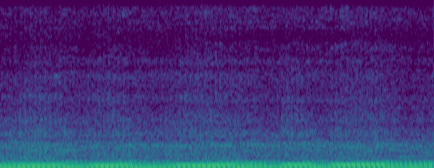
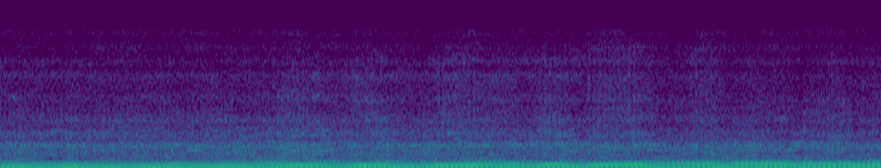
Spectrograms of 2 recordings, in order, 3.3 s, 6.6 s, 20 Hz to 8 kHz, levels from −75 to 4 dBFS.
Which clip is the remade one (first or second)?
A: second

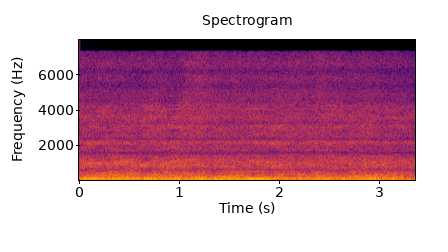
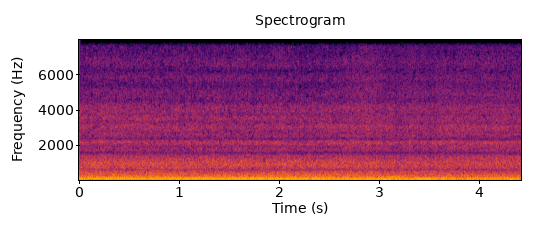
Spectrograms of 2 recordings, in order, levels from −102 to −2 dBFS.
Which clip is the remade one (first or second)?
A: first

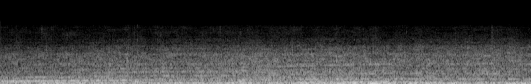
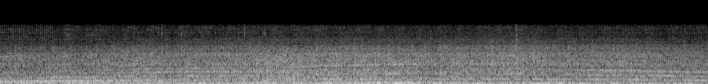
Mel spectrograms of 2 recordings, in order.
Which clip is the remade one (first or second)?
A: first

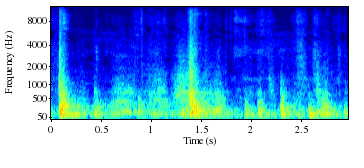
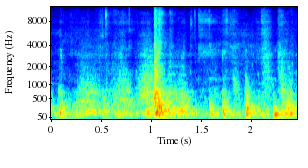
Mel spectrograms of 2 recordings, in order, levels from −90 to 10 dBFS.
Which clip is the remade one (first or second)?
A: second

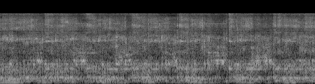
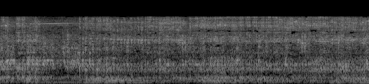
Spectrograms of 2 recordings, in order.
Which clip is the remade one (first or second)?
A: first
